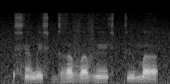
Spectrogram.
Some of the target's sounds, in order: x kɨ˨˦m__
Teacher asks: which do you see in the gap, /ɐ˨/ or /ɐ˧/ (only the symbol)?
ɐ˨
